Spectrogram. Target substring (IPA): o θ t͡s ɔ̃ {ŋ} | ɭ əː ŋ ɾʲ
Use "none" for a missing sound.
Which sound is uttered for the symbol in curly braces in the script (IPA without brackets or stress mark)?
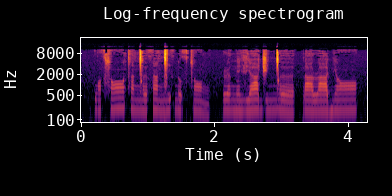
ŋ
